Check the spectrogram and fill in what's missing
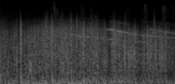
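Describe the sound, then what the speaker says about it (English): Fireworks burst over a Paris balcony in the Hitman game, a dense continuous roar of booming explosions and crackling pops filling the whole moment, loud and close. "So I'm going to trigger the fireworks to get them both out here on the balcony."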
